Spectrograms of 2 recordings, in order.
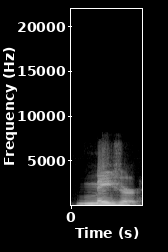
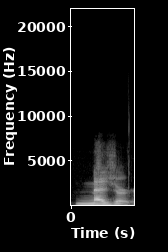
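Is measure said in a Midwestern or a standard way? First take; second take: Midwestern; standard. First: The word is said with a Midwestern pronunciation. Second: The word is said with a standard pronunciation. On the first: This is how people from the region say it. "somebody from the Midwest, they say measure" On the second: This is how people from the region do not say it. "They do not say measure"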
